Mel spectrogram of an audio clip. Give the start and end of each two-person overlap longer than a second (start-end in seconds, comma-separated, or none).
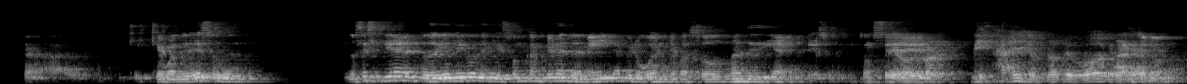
none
